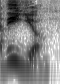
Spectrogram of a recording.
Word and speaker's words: Dillo: O sea, como si fuera Dillo, D-I-L-L-O. – Sí, sí. En castellano se leería Dillo, vamos. – Dillo, pero es el Dilo. – Sí, creo que yo, que se pronuncia Dillo, vamos, como una L geminada, creo que son de francés, ¿no? – Sí, pues no, madre mía.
